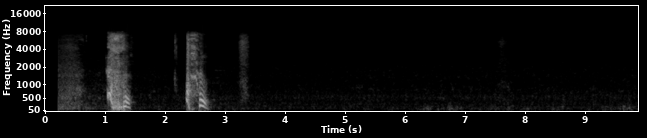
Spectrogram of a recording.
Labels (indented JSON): {
  "expert_labels": [
    {
      "quality": "good",
      "cough_type": "dry",
      "dyspnea": false,
      "wheezing": false,
      "stridor": false,
      "choking": false,
      "congestion": true,
      "nothing": false,
      "diagnosis": "upper respiratory tract infection",
      "severity": "mild"
    }
  ],
  "age": 45,
  "gender": "male",
  "respiratory_condition": false,
  "fever_muscle_pain": false,
  "status": "symptomatic"
}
